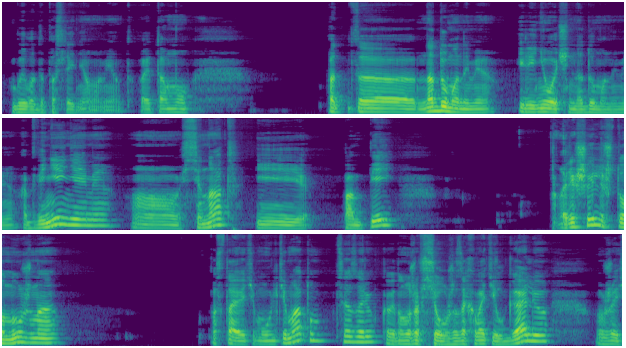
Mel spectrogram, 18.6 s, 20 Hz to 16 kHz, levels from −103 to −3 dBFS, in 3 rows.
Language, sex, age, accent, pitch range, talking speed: Russian, male, 20-39, native, 100-145 Hz, 95 wpm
